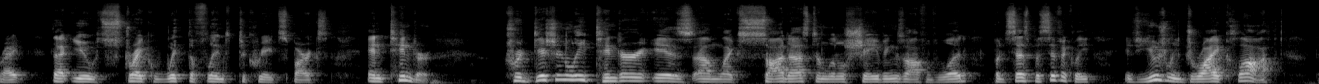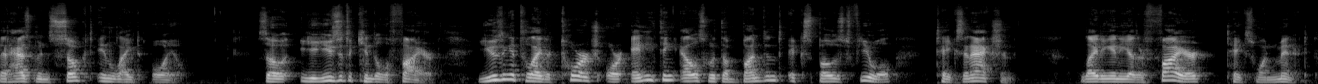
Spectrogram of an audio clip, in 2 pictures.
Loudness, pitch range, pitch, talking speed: -24 LUFS, 125-160 Hz, 140 Hz, 160 wpm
